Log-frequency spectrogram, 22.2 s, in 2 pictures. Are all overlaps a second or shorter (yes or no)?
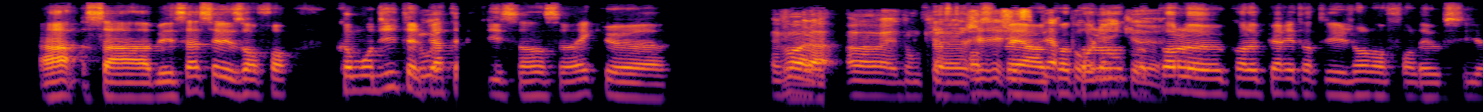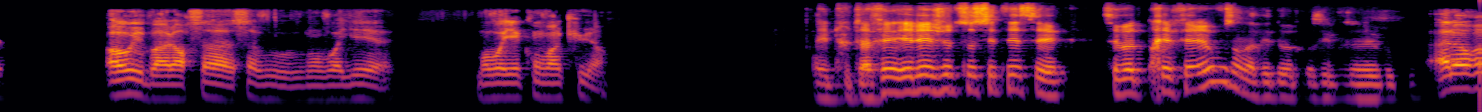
no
